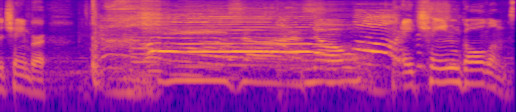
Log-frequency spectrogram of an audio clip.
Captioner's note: yelling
